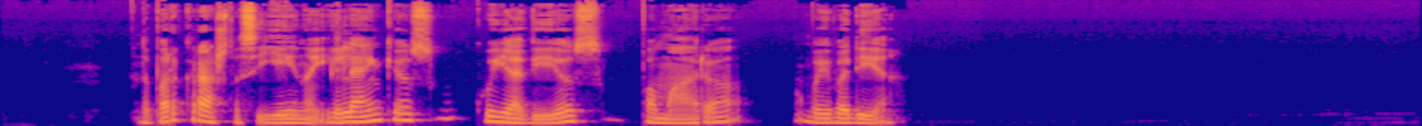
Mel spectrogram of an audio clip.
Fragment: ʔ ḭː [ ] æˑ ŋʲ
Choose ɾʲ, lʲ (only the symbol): lʲ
